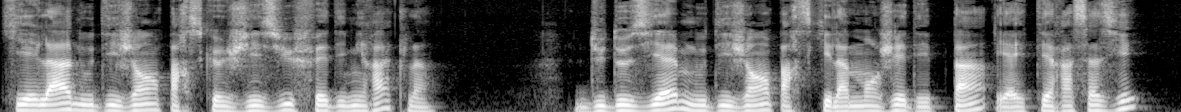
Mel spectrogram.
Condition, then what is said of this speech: None; typical speech.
